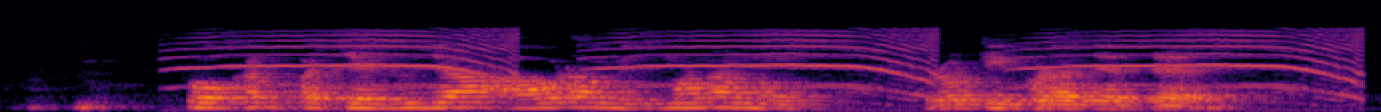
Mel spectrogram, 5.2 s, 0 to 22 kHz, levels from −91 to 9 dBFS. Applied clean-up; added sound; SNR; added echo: none; Squeak; 10 dB; reverberation time 0.5 s.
